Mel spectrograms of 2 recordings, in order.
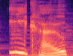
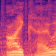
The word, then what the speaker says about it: Ico: iconic ps2 classic is called eco not ICO as I used to say and this game is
